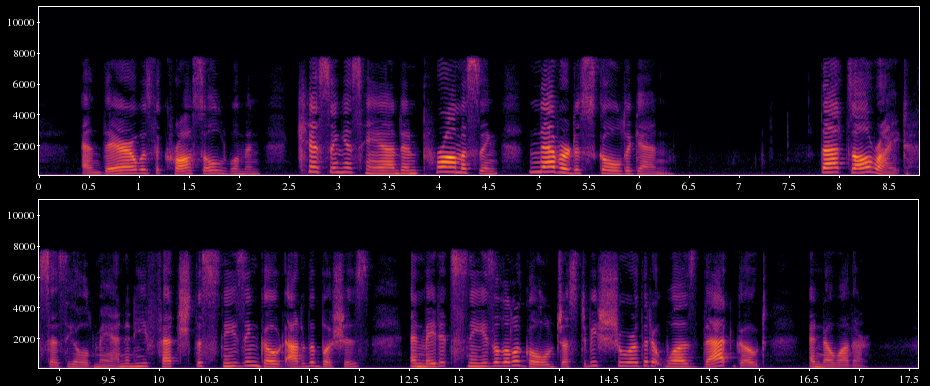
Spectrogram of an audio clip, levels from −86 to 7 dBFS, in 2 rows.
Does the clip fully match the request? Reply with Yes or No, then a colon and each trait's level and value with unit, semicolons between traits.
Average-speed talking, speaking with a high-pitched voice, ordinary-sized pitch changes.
No: average, 180 wpm; high, 205 Hz; wide, 5.7 semitones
